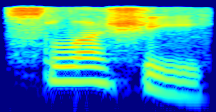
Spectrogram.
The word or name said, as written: slushy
